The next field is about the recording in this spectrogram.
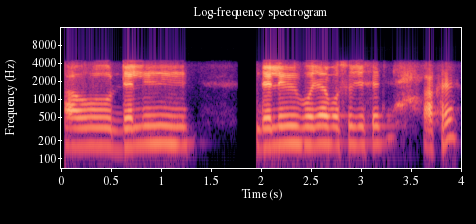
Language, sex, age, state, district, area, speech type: Odia, male, 30-45, Odisha, Subarnapur, urban, conversation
